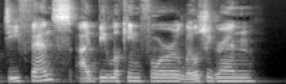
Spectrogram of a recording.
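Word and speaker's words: Liljegren: I'd be looking for lren that's the way he want Timothy Timothy lren he wants the uh J pronounced now he wants he is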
